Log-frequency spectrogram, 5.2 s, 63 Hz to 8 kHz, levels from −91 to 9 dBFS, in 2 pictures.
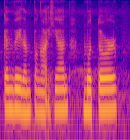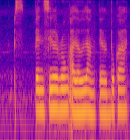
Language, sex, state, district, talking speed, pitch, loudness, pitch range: Mizo, female, Mizoram, Aizawl, 170 wpm, 180 Hz, -15 LUFS, 170-185 Hz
